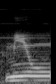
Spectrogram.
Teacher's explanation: itu kan huruf wau dan ya itu tidak secara alami keluar dari rongga hidung, tapi kita harus mengupayakannya agar dia keluar dari rongga hidung juga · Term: idgham biguna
